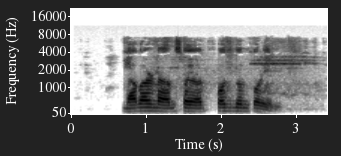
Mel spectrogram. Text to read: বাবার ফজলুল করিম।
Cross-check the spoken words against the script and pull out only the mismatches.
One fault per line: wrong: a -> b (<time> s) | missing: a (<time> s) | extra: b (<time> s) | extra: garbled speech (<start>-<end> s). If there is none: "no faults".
extra: নাম সৈয়দ (1.1 s)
